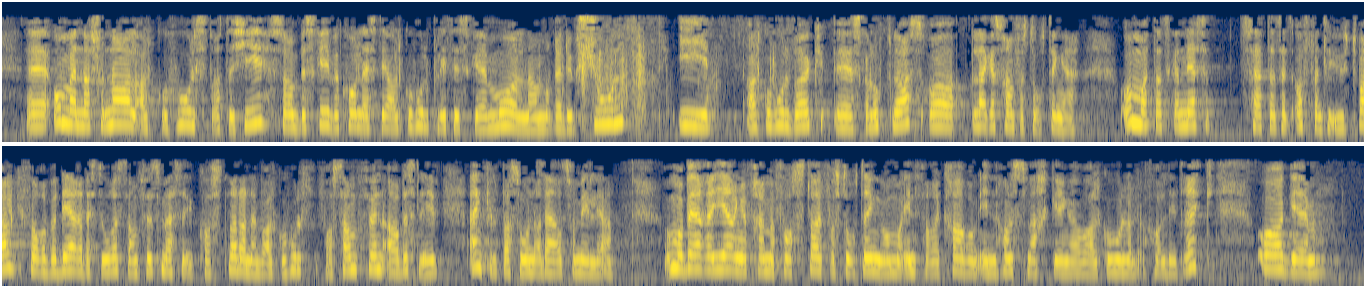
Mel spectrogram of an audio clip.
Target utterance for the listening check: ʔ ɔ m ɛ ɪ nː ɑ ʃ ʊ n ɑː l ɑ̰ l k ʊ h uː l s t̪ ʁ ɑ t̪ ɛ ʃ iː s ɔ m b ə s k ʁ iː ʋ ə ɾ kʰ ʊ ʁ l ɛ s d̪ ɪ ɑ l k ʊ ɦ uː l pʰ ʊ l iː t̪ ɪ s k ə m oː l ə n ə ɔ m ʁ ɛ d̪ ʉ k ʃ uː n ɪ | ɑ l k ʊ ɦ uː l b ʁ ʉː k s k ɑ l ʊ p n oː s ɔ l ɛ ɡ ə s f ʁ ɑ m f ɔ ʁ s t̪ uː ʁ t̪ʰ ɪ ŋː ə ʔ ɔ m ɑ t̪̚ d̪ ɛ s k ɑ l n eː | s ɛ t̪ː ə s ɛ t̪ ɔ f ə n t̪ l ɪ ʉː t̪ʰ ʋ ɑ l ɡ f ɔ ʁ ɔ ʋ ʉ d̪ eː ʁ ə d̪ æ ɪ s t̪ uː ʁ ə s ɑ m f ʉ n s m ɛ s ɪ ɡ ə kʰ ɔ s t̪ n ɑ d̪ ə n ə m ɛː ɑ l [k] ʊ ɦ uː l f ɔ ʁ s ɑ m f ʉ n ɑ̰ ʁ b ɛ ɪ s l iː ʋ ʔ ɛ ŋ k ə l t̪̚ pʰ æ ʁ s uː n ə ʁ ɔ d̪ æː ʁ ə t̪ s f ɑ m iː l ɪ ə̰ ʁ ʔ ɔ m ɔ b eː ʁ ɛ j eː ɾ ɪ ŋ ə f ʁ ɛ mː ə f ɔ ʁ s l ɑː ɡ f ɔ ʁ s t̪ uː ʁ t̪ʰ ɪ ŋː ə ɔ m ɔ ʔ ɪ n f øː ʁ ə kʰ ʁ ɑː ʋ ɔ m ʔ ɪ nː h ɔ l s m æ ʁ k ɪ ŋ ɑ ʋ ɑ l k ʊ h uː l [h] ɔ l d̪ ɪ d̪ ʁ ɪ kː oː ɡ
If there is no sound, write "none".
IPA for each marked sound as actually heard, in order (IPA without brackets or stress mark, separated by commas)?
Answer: k, h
